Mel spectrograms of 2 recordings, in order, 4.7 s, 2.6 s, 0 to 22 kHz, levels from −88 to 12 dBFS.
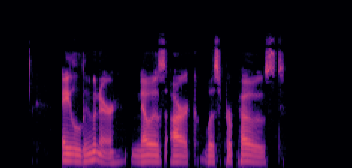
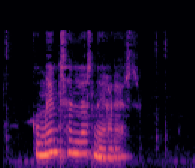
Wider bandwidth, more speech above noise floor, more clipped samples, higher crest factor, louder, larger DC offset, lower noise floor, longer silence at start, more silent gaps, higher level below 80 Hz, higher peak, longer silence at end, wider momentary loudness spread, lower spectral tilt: about the same, 10.5 kHz vs 11.5 kHz; first, over 61 dB vs 35 dB; neither; first, 24 dB vs 16 dB; second, -28 LUFS vs -25 LUFS; neither; first, under -90 dBFS vs -59 dBFS; first, 0.8 s vs 0.45 s; neither; about the same, -68 dBFS vs -66 dBFS; about the same, -8 dBFS vs -10 dBFS; about the same, 0.95 s vs 0.85 s; about the same, 17 LU vs 15 LU; second, -3 dB/octave vs -5.5 dB/octave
